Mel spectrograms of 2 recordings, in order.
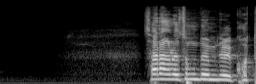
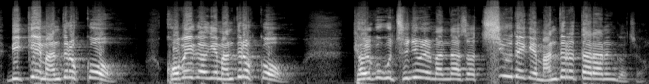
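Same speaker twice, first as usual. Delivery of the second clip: building preaching climax; 3 dB louder than usual. Real, not acted.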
